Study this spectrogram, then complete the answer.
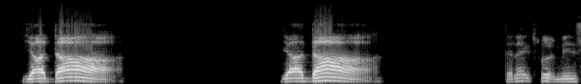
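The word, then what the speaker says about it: ידע: In Hebrew, is pronounced as yada.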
